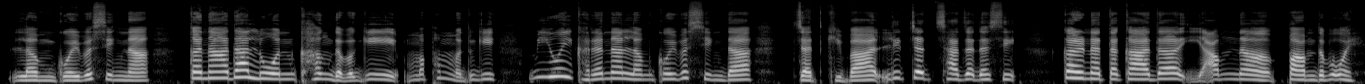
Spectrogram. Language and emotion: Manipuri, disgusted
